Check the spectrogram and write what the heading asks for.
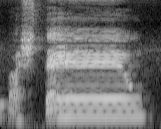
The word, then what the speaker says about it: pastel: Olha o pastel, né? Portanto, a sílaba mais longa, tel, portanto, é a sílaba mais forte, né?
